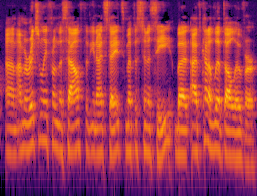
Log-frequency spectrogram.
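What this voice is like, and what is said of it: Mild, pleasant Southern US accent. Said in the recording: “a very exotic, a very mellifluous accent ... a little bit of a southern accent ... not the drawly sort of American southern accent, but it's very pleasant”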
